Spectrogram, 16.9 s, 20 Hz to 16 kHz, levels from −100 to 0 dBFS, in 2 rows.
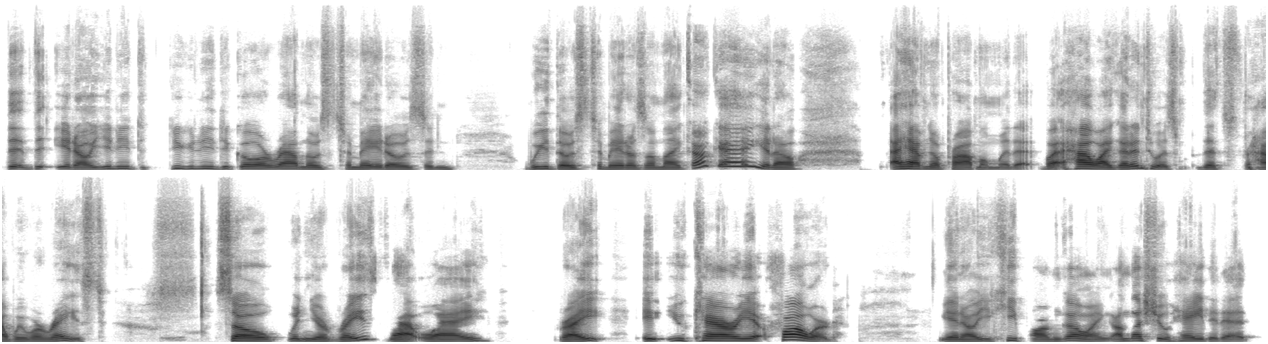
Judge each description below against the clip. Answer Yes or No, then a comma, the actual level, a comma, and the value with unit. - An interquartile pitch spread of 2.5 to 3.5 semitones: Yes, average, 3.0 semitones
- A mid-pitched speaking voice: Yes, medium, 165 Hz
